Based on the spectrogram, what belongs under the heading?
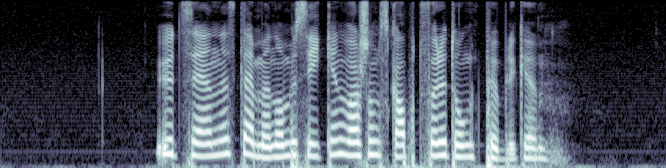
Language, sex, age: Norwegian, female, 37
